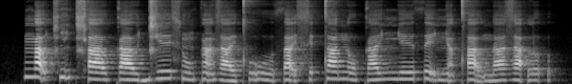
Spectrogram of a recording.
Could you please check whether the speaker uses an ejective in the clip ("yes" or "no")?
no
